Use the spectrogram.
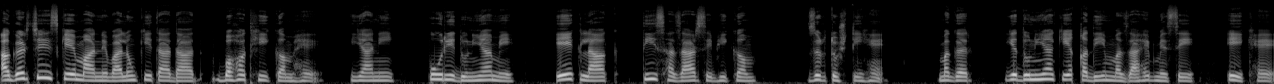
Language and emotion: Urdu, neutral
